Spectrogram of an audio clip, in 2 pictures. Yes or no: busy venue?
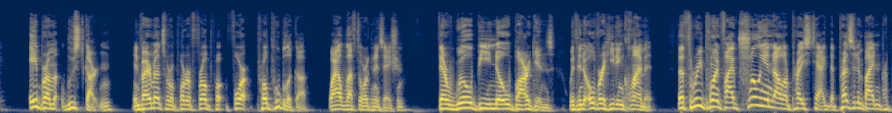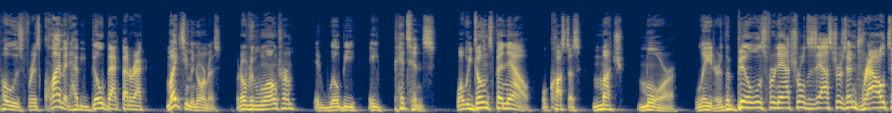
no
